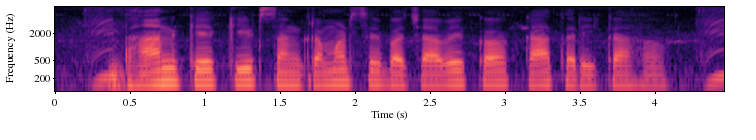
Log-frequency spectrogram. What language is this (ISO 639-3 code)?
bho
